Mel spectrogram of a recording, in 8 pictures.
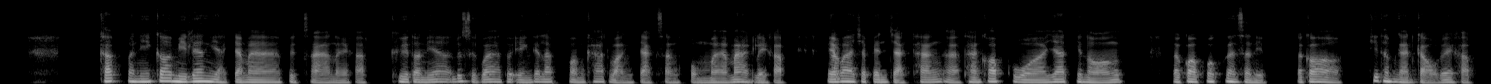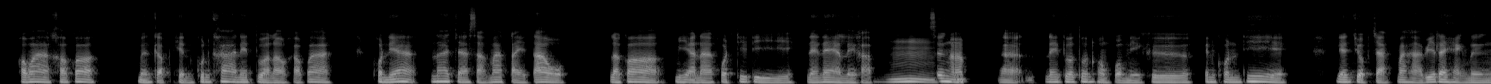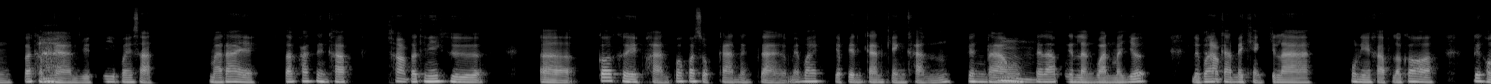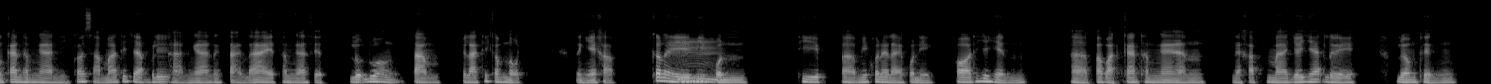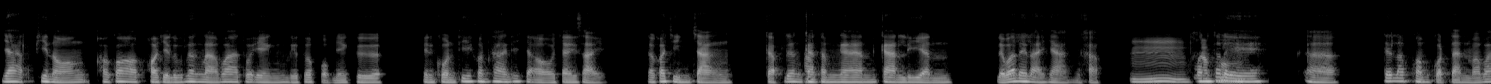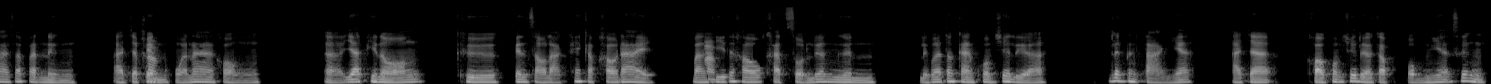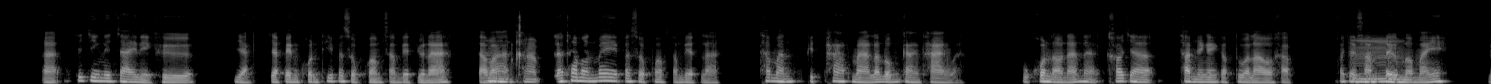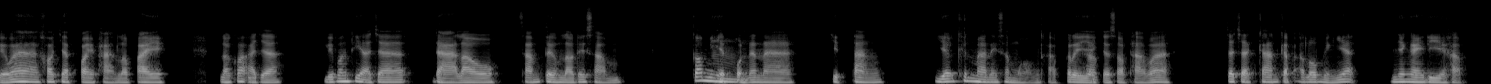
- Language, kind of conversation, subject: Thai, advice, ฉันจะรักษาความเป็นตัวของตัวเองท่ามกลางความคาดหวังจากสังคมและครอบครัวได้อย่างไรเมื่อรู้สึกสับสน?
- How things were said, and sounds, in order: other noise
